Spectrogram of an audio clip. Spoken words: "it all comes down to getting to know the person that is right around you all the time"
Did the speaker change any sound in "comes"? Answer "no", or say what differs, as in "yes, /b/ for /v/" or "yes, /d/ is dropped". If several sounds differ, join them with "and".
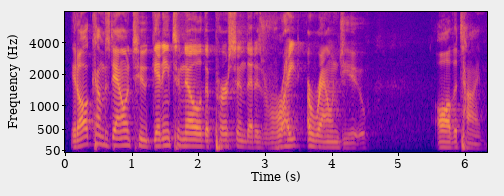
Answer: no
